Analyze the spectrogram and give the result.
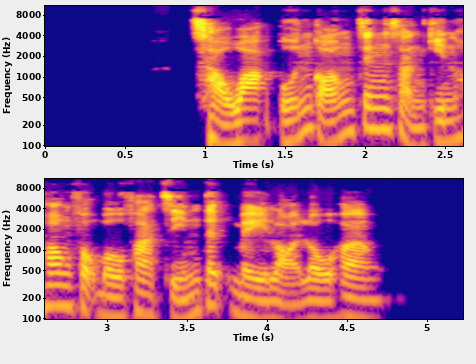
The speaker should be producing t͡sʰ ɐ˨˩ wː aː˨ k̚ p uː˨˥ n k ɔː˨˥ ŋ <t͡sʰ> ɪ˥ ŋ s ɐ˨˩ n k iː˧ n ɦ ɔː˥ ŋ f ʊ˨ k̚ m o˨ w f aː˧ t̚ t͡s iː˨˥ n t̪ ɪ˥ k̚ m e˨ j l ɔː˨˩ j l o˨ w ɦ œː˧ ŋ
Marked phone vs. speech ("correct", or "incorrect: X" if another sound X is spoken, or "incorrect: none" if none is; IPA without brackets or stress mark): incorrect: t͡s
